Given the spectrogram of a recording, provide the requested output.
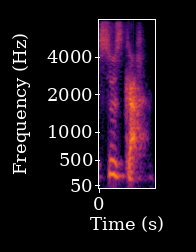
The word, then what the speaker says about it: Susa: and this she says this is how you say my name um s Susa um it's half of my first name and the other half of my middle name Susan Dorcas thank you Susa thank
